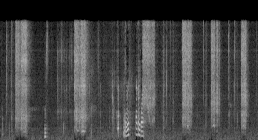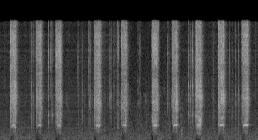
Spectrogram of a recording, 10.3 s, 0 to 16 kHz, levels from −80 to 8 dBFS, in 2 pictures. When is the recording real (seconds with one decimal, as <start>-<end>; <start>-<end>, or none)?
7.5-8.8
